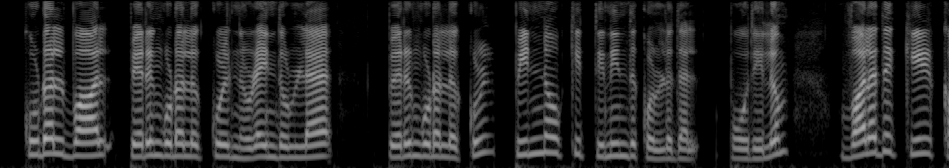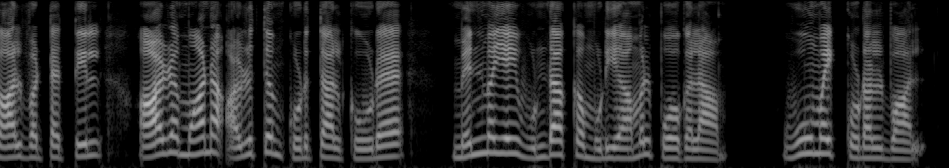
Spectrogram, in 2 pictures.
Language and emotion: Tamil, neutral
